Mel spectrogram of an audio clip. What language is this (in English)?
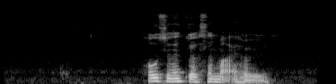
Cantonese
